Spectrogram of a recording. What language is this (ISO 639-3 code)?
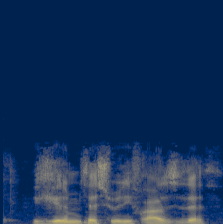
kab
